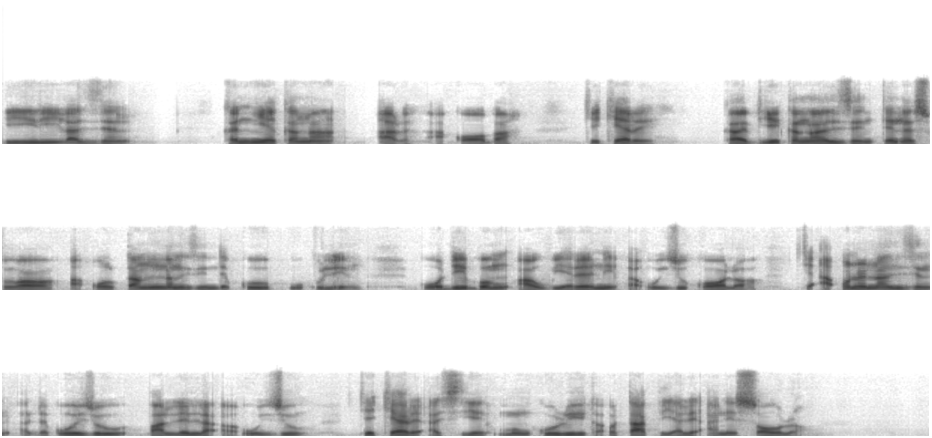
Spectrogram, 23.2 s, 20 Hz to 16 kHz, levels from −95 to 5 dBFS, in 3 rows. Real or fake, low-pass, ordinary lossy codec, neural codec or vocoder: fake; 7.2 kHz; Opus, 64 kbps; codec, 16 kHz, 0.8 kbps, ZipCodec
